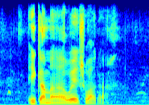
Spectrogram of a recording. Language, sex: Xhosa, male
